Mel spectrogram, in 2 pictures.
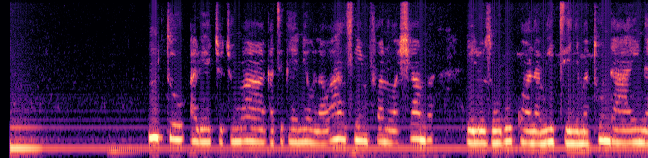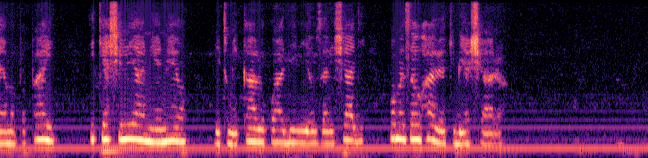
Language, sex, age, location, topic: Swahili, female, 25-35, Dar es Salaam, agriculture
